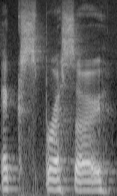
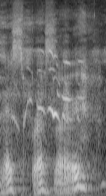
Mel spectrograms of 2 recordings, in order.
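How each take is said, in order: First: The word begins with an 'ex' sound. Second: The word begins with an 'es' sound. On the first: The speaker calls it wrong. "says espresso instead of" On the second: The speaker calls it right. "instead of espresso"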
